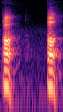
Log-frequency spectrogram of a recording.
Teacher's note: Asyidah yaitu tertahannya suara ketika alif ini sukun.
